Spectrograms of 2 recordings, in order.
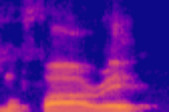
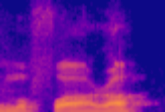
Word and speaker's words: Mufare: It's Ash Mufare. That's the right pronunciation. Yes, some most people, even leaders, say Mufara, but it's EH, not AH. So it is Mufare.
